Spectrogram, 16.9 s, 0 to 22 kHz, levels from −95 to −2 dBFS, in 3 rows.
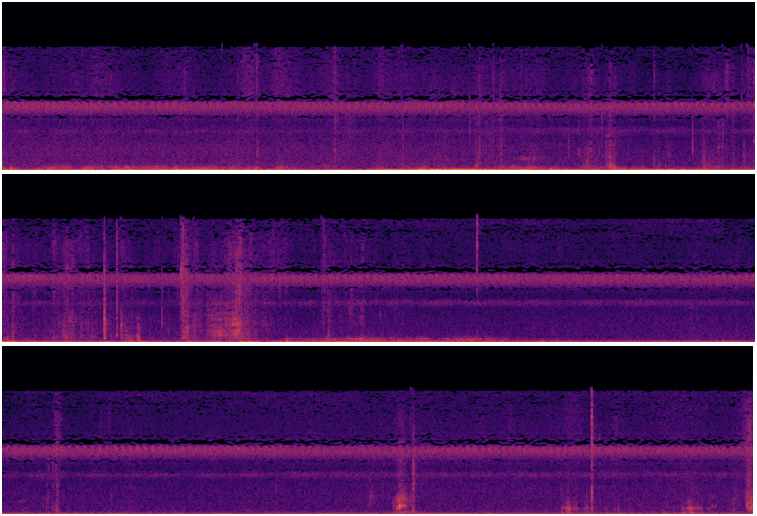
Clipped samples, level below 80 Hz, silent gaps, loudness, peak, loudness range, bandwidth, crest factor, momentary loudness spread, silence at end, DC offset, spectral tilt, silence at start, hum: under 0.1%; -36 dBFS; none; -42 LUFS; -14 dBFS; 8 LU; 16.5 kHz; 18 dB; 9 LU; 0 s; under 0.1%; -3.5 dB/octave; 0 s; none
